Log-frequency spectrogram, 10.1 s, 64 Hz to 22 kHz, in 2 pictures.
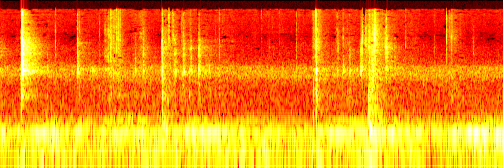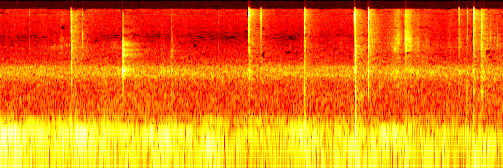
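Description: A solid oval soap bar, pale green outside with a cream core and green glitter, is held in the palm and carved with a metal blade. Quiet, crisp scraping and shaving sounds come as a string of short, bright ticks and cuts with a faint steady tone near 1.9 kHz. A low hum sits underneath.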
